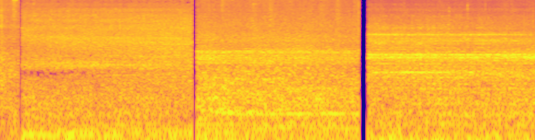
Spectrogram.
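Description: Outdoor city-centre street noise with a low traffic rumble, broken by three abrupt dropouts at edits. A faint steady tone joins it in the second half.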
